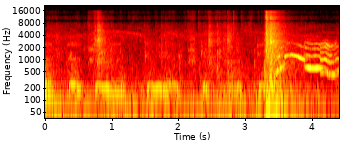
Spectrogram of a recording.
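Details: Jindo called Wanggeom, uninterested in a rattle, makes soft low wavering grumbles, then after a sharp clatter a high, quavering whine that slides downward in pitch.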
